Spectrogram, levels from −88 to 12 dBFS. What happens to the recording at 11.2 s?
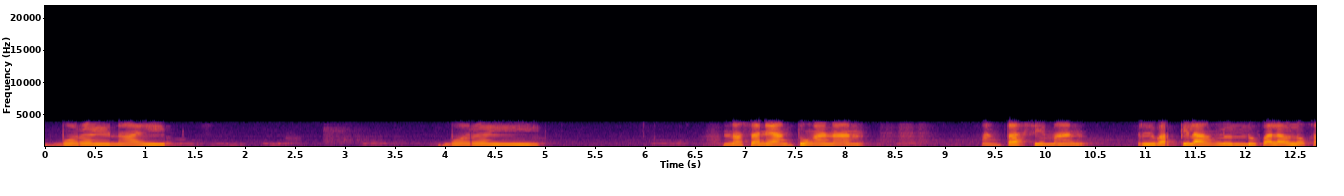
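At 11.2 s a brief hole of about 20 ms appears in the speech: packet loss filled with silence. A stretch of audio never arrived, which fits a single 20 ms packet, and the receiver put plain digital silence in its place. The sound cuts off abruptly and restarts with hard edges. The gap is true silence and its length matches the packet size, unlike concealment, which would smear or repeat nearby sound. Around it, the telephone-band G.711 sound continues as before.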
